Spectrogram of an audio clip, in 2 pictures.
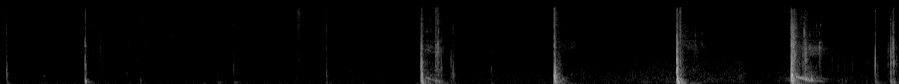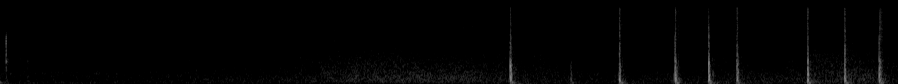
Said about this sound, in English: Whittling it away, realizing he can use a tool, sawing at that coconut.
